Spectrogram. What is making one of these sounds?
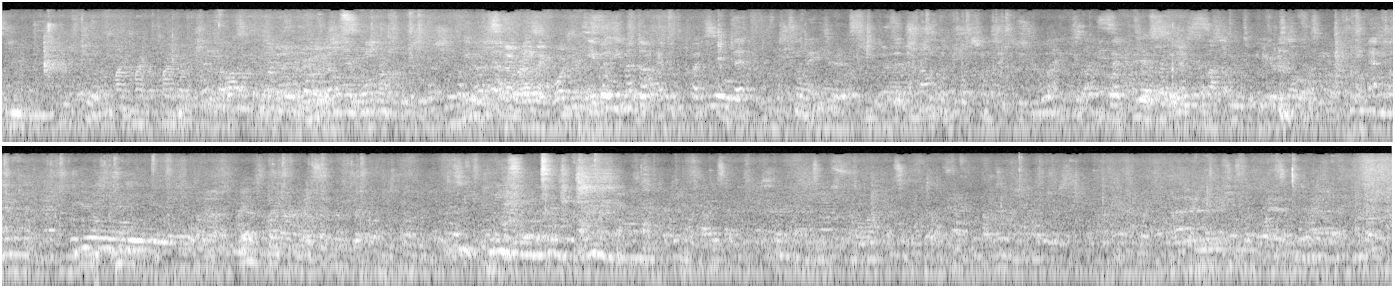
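A woman speaks calmly into microphones close by.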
